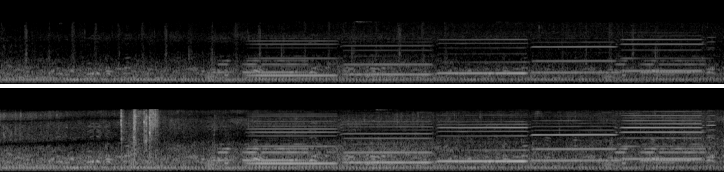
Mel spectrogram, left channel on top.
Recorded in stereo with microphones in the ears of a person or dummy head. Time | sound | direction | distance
0.0 | a vehicle | 75° right (ahead or behind) | ?
2.5 | a violin | 85° right | ?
